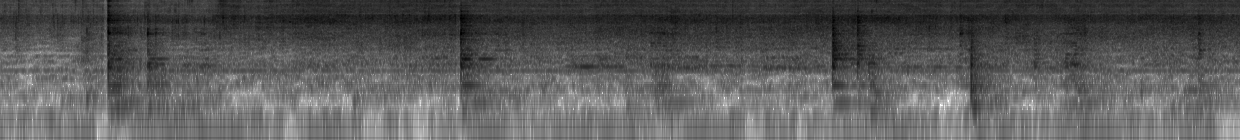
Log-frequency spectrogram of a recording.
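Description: Masala stirred into dal khichdi in a pan: a steady soft sizzle with scraping spoon strokes and a few sharper clinks against the metal, alone without talk.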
